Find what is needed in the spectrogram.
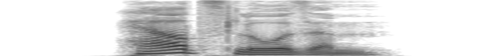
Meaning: strong dative masculine/neuter singular of herzlos
- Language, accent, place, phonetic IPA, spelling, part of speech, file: German, Germany, Berlin, [ˈhɛʁt͡sˌloːzm̩], herzlosem, adjective, De-herzlosem.ogg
